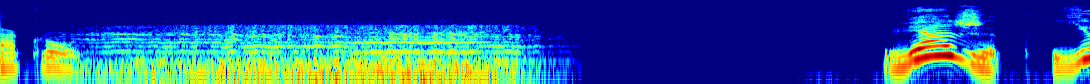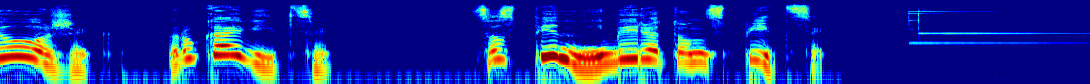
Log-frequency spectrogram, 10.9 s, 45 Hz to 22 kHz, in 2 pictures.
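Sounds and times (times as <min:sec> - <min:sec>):
speech: 0:00.0 - 0:01.3, 0:04.4 - 0:07.2, 0:07.8 - 0:09.6
swarm of bees buzzing in flight: 0:00.4 - 0:02.9.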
